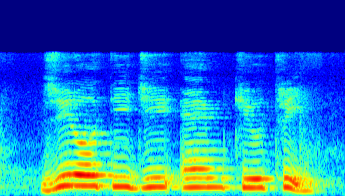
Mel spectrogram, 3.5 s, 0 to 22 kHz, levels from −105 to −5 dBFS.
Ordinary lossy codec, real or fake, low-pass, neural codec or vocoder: none; real; 7.2 kHz; none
